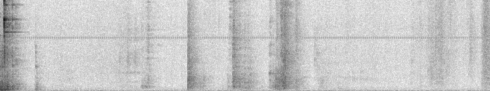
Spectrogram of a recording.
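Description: Metal needle-nose pliers set down onto a pile of metal hand tools with a sharp clack, followed by a few softer knocks and rustles of items being handled about two to three seconds in.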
